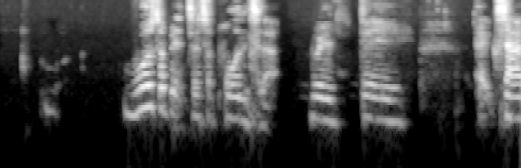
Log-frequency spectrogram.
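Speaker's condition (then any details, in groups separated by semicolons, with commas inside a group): Cerebral palsy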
